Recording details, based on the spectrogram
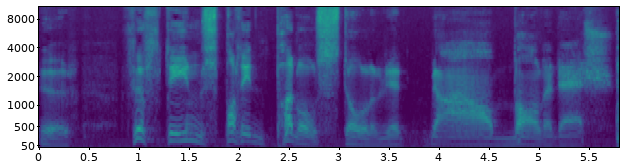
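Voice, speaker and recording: In a put-on character voice, a man speaks very slowly with a very deep, low, raspy pitch. The recording is very clean, with a silent background. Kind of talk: comic military officer. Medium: audio drama. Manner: blustering, muddled, throat-clearing.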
